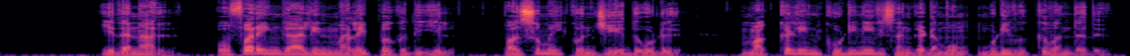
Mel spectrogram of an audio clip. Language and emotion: Tamil, neutral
